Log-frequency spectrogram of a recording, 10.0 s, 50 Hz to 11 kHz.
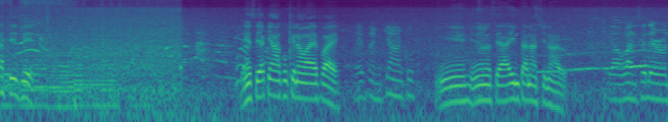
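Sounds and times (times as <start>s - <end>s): water rushing over cascade: 0.0s - 10.0s.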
